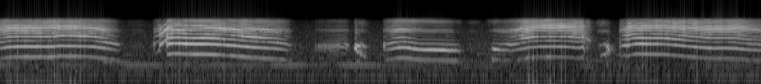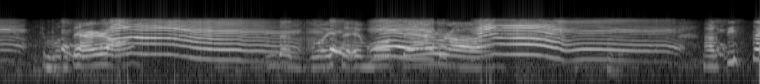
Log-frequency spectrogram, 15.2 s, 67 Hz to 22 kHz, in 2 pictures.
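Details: 10-month-old infant crying: repeated rising-and-falling wails with short breaths between bursts, over soft background music.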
